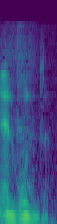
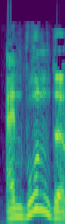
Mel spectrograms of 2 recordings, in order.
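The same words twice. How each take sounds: First: Said in the usual way. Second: Loud, higher cry of "Ein Wunder"; shouted cry. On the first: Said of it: "die anderen schrien". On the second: Retold or imitated. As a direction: call out "Wunder" like a crowd seeing a miracle. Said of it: "rufen die einen".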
